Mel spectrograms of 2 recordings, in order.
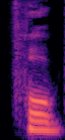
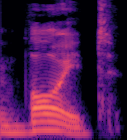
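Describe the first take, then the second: First: The name is said with a northern German pronunciation. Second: The name is said with an English pronunciation. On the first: "is in northern part" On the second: "in English, you say"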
